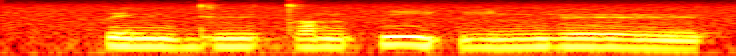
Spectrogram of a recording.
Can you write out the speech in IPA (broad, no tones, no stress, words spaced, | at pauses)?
pendʉ dɔnpiʔi ɲø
